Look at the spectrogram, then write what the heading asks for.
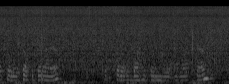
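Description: Shredded leafy greens sizzling as they fry in a metal pan, being stirred. A voice is heard on and off in the background.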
